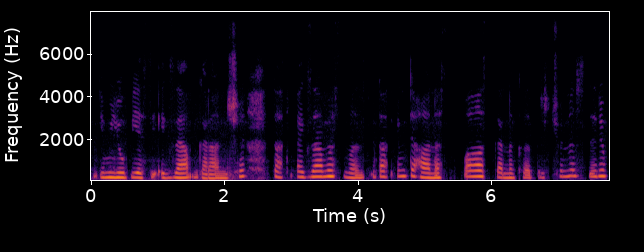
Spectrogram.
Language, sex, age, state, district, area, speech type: Kashmiri, female, 30-45, Jammu and Kashmir, Srinagar, urban, spontaneous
